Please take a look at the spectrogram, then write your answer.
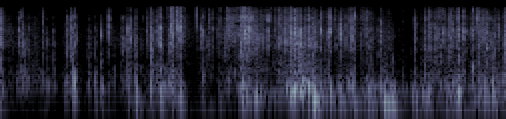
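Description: A plastic bag crinkles and rustles as it is pulled open, a dense run of crackling and scrunching with brief pauses, loud and continuous throughout.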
